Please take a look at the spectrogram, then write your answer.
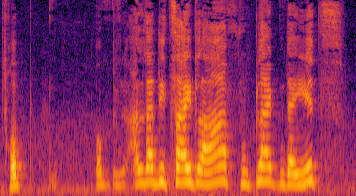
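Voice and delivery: rising impatience, high and loud; impatient urging. Real, not acted. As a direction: hurry the slowpoke along, fired up. Urging hunting partner on.

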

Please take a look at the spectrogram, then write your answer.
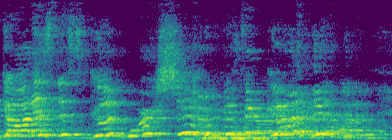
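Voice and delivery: high, slow, laughing "is it good?"; mock anxious worshipper. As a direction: fret like a worried student. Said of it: "Be like".

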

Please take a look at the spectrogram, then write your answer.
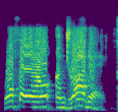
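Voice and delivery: slow announcement, "Andrade" as ahn-DRAH-day; careful correct pronunciation. Real, not acted. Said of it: "I'm gonna say it correctly now".

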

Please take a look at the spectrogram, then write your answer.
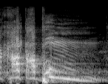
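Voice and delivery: loud, drawn-out "catapum"; vocal gun blast; imitated shotgun blast. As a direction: boom out the gunshot, stretching the last syllable.

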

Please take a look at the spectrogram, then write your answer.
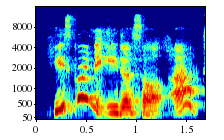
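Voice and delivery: loud, rising warning with swoops; alarmed warning. A narrator's reading. Dot warns Mama and Papa about the wolf, alarmed. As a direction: warn them with punchy alarm.

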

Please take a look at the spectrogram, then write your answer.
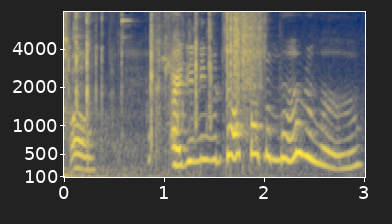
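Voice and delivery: loud exasperated yell at the game; frustrated yelling. Real, not acted. Frustrated gaming outburst.

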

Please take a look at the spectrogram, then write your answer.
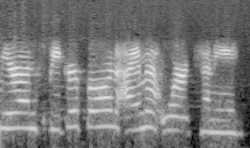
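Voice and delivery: ordinary talk

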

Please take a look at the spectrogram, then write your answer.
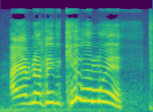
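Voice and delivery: high, loud panicked cry; panicked shout. Real, not acted. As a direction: yell in real panic. Panicking with no weapon.

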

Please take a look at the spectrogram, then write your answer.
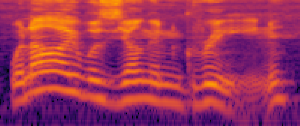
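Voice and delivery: slow, stretched boastful engine voice; engine reminiscing. Acted. Gordon talking to a visiting engine, reminiscing. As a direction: draw it out like an old engine recalling youth.

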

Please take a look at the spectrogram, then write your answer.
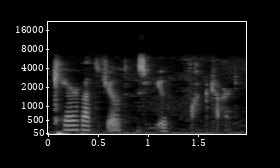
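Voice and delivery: hushed insult under the breath; whispering. Real, not acted. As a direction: drop to a whisper for the jab. Whispered insult at game character.

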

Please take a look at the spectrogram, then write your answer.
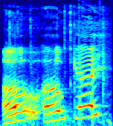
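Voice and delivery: high loud startled oh okay. Real, not acted. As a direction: jump at it, pitch way up. Sudden startled exclamation.

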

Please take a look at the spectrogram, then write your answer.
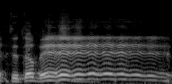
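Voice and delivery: very slow, drawn-out teasing question; mock sweet greeting. Player taunts a creeper before killing it, drawn-out and teasing. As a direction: stretch it out to taunt.

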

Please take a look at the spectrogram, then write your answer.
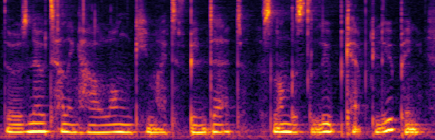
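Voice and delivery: plain reading voice

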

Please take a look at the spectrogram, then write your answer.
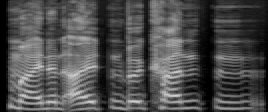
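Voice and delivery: put-on very high, anguished child's wail. A narrator's reading. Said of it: "jammerte sie".

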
